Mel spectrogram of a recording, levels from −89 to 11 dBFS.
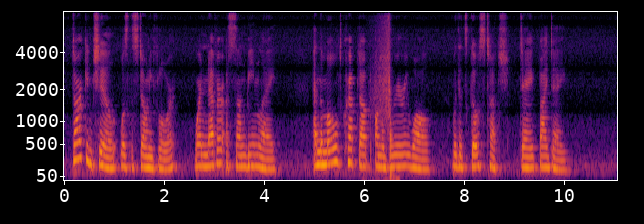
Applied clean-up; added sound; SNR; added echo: none; Thump, thud; 10 dB; reverberation time 0.4 s.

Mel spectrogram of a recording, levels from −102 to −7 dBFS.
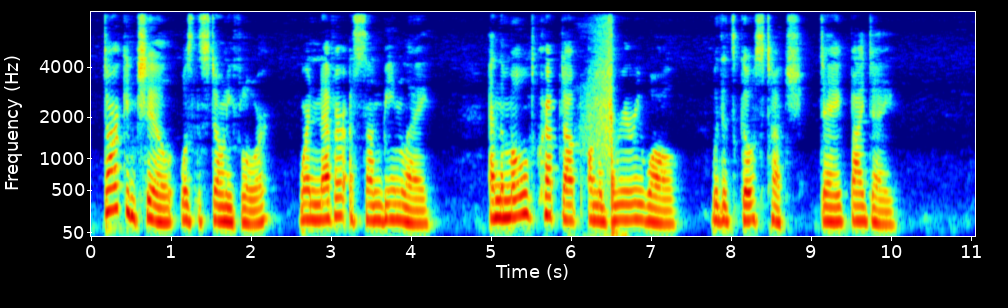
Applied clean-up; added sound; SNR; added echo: classical method WPE with log-MMSE.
